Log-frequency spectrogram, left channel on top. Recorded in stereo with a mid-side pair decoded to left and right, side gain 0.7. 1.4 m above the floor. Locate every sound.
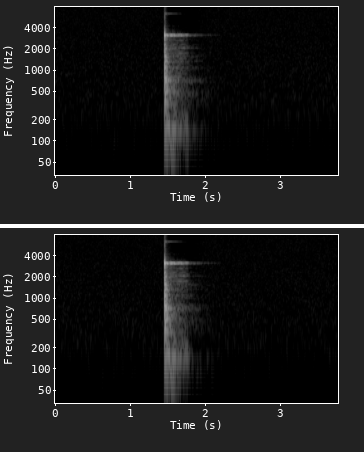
1.5 s a piano: 15° right, 0.9 m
